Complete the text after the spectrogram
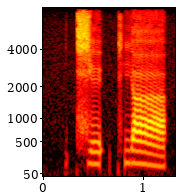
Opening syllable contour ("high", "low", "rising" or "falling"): high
